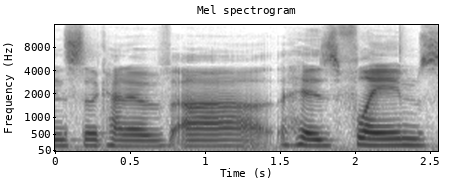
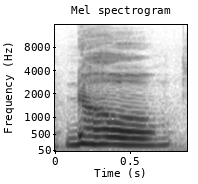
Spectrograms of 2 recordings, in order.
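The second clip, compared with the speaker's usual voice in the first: louder appalled cry; shocked no; 3 semitones higher, 8 dB louder than usual. Retold or imitated. Mabel and Candy reacting to the kiss, loud shocked no. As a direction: cry out in dismay.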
